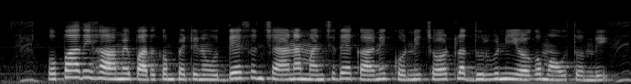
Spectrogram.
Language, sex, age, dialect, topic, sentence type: Telugu, female, 31-35, Central/Coastal, banking, statement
